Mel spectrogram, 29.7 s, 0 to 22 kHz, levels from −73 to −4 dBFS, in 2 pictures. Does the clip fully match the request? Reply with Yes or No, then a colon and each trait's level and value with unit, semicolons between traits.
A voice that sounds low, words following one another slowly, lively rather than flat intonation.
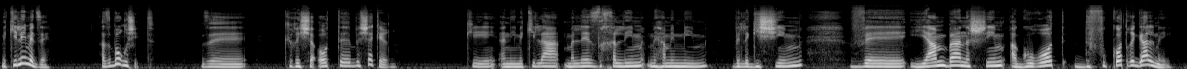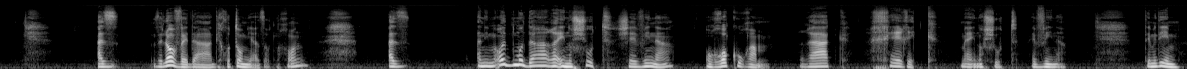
No: medium, 160 Hz; slow, 85 wpm; wide, 6.5 semitones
